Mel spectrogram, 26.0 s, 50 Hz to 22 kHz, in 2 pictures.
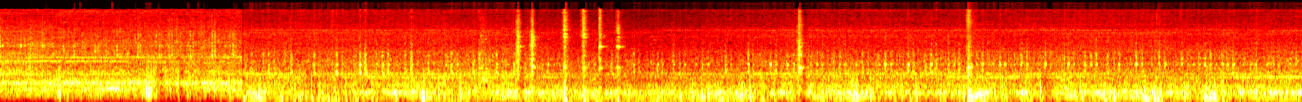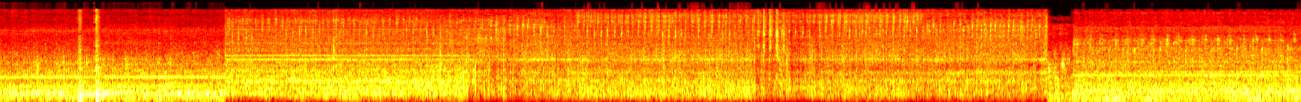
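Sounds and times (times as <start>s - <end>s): metal lathe cutting thread: 0.0s - 26.0s
machine hum: 2.1s - 26.0s
scattered clicks: 2.4s - 14.1s.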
